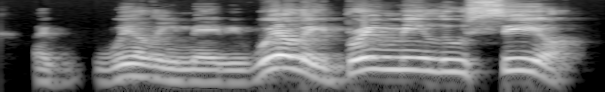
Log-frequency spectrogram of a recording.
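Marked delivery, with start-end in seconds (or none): 1.2-2.8 mock high hollered shout. Recounting a session, the speaker quotes him calling to his bus manager: retelling a scream. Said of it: "And so he screams".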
